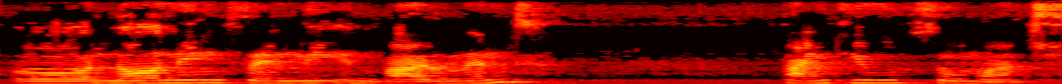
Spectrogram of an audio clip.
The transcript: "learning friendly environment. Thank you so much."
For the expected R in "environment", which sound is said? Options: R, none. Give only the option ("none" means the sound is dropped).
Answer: R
